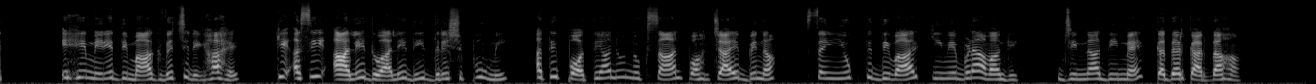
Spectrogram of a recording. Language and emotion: Punjabi, fearful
